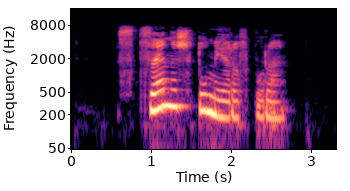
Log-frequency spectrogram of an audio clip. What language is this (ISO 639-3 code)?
chm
